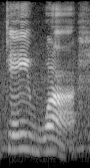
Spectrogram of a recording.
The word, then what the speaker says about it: Deva: And let me make sure I'm right, because yes, Daehwa, which it looks like Daehwa, is pronounced Daehwa.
